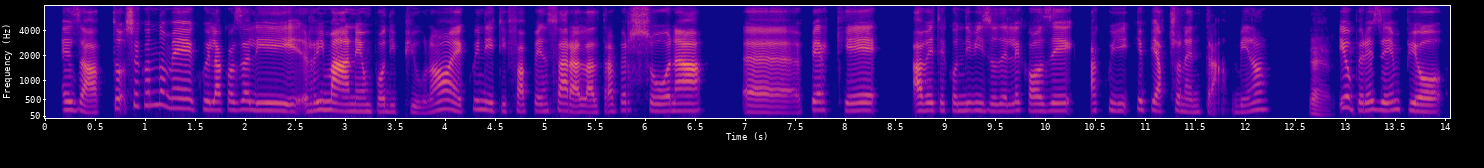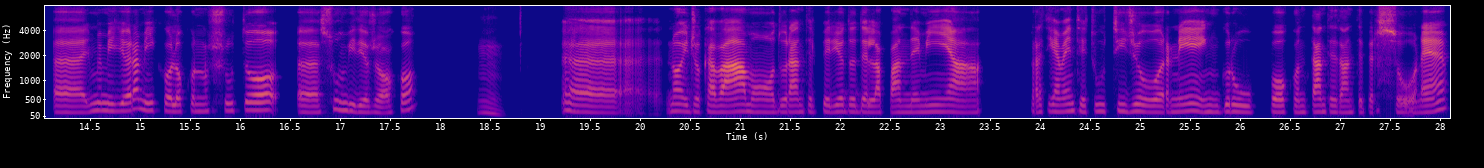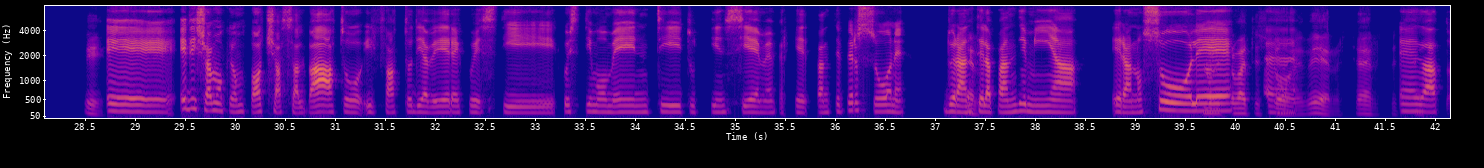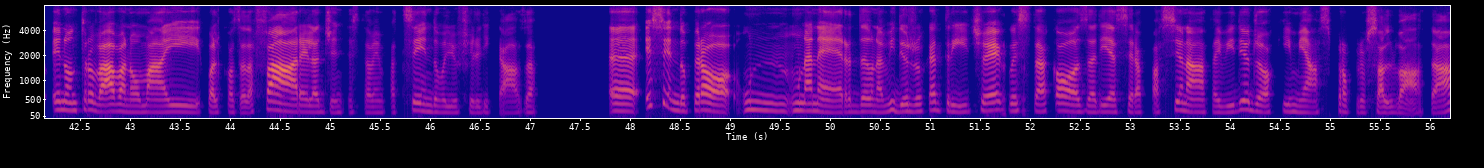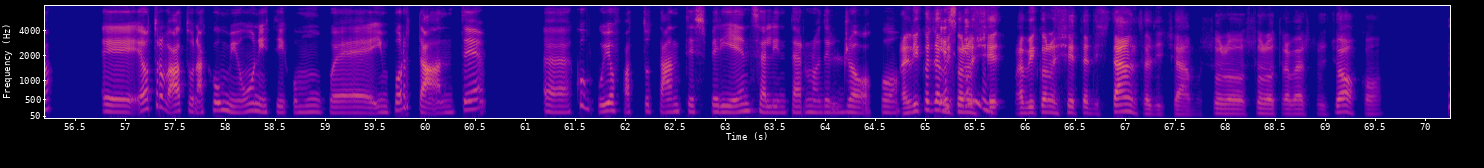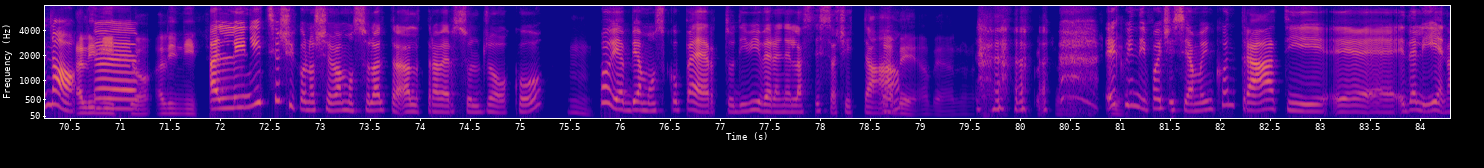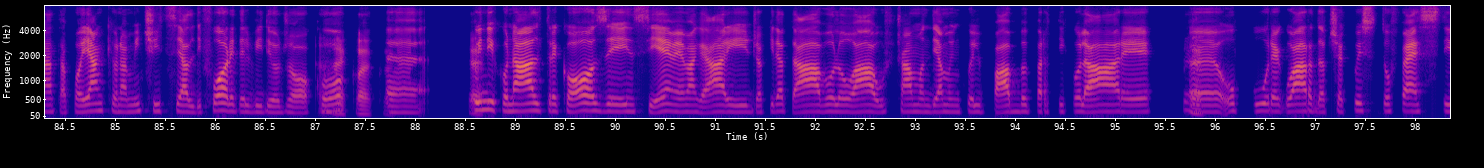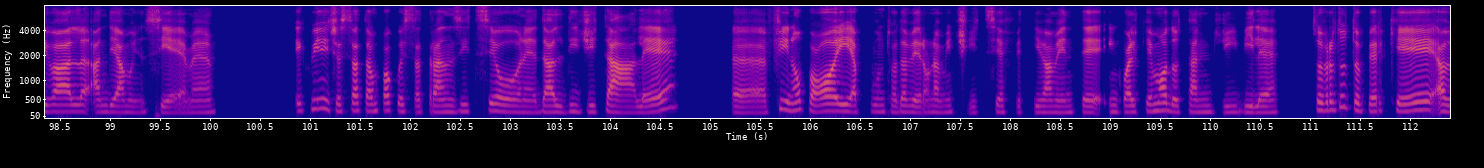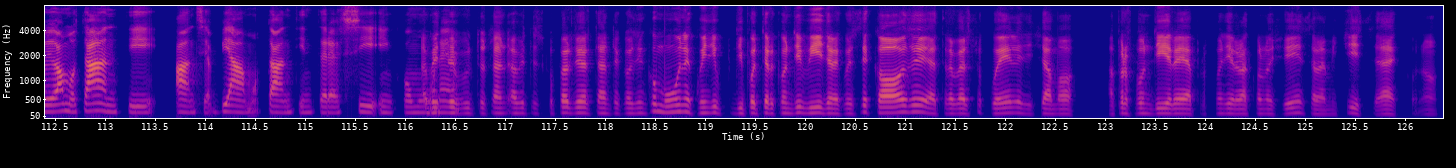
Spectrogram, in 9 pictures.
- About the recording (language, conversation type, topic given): Italian, podcast, Come si coltivano amicizie durature attraverso esperienze condivise?
- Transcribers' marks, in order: lip smack; chuckle; chuckle; other background noise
